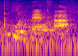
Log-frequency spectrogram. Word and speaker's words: Gqeberha: And secondly, how would you teach somebody else how to pronounce it? Okay, so I tried to say it. It is Gqeberha.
